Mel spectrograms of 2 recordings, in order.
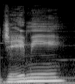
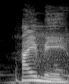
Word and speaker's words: Jaime: sake just the jamie or jaime part if you can do that hi me okay hi me okay i'm it what's up hey i was i was pronouncing it wrong from the beginning oh my god i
